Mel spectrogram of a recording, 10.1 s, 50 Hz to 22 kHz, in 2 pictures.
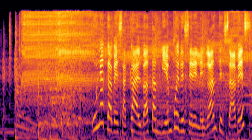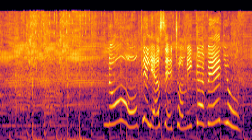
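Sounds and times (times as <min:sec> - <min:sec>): background music: 0:00.0 - 0:10.0
electric hair clipper buzzing: 0:00.3 - 0:10.0.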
